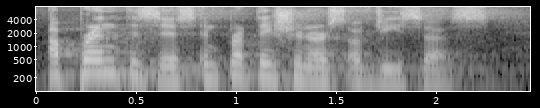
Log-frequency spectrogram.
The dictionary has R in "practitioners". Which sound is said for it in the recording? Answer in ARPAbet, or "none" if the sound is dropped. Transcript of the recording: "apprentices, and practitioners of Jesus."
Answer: none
